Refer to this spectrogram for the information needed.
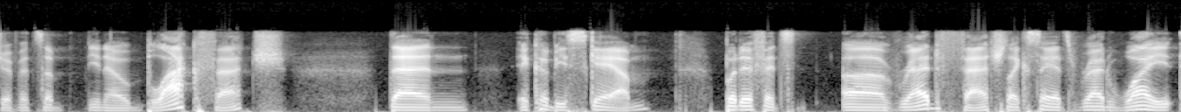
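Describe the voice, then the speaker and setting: A man hosting a game review, talking through choices in a relaxed, explanatory way with frequent fillers. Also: lowish voice, no echo, highs cut off. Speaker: host reviewing submitted games. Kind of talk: casual game analysis commentary.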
